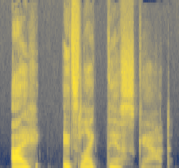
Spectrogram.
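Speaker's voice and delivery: slow muttered voice. Jim answers Scout after she pleads with him; muttered. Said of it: "he muttered".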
